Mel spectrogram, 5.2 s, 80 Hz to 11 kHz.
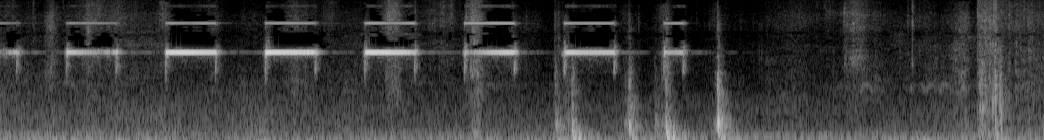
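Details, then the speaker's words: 2013 Audi A4, about 101,000 miles, front-end damage, no key; opening it set off the security alarm, a high piercing chirp pulsing about twice a second in several bursts, then cutting off. "Oh, I didn't like me opening up that. That's your security alarm."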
